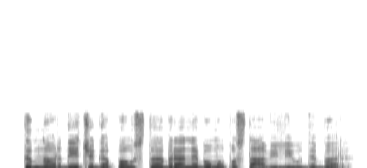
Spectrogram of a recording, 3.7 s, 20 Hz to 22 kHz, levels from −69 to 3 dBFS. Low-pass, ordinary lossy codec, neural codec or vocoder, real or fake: 7.2 kHz; MP3, 64 kbps; none; real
